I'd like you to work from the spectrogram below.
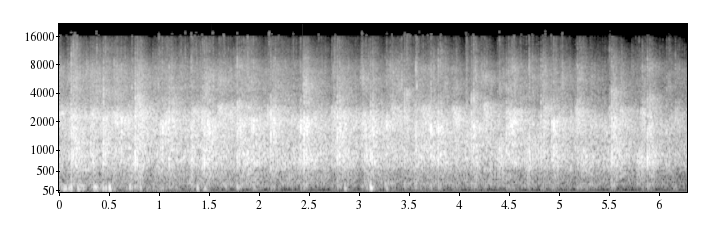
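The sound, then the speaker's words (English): Steady applause from an audience for a speaker at a talk, a dense, even patter of many hands clapping at once that holds at a fairly constant loudness for several seconds, with no voices over it. “Yeah, clap.”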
